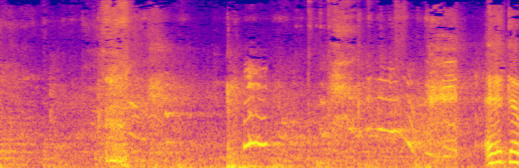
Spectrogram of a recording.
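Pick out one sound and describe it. A young man laughs and shouts excitedly close by.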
